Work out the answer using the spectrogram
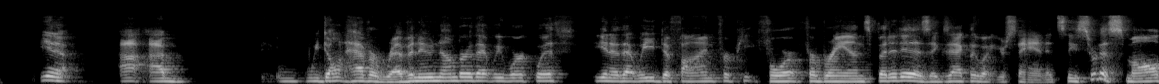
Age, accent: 30-49, American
